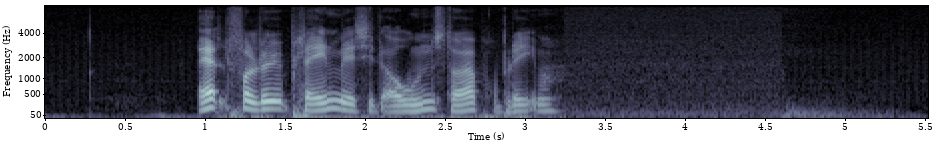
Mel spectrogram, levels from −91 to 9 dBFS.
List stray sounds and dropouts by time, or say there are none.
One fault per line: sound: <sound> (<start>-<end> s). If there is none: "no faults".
no faults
